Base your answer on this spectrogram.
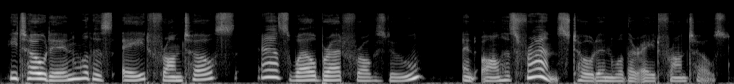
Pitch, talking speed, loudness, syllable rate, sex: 210 Hz, 195 wpm, -21 LUFS, 3.7 syllables/s, female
